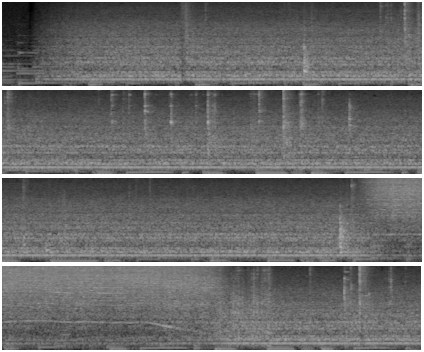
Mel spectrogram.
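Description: Dremel rotary tool grinding on a steel brake-iron bracket held in a vise, its motor running at a steady whine under a rough grinding noise with scattered ticks. About twelve seconds in it bites harder for about three seconds, a louder, hissing cut.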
